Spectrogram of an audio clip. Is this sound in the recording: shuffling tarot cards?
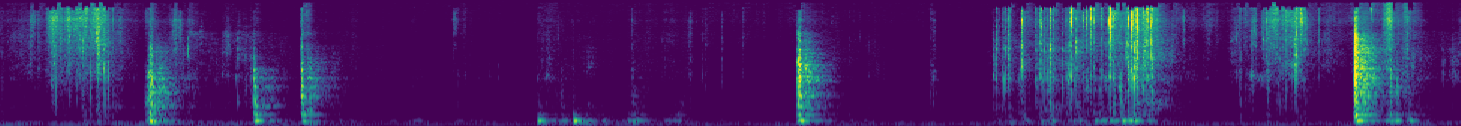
yes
